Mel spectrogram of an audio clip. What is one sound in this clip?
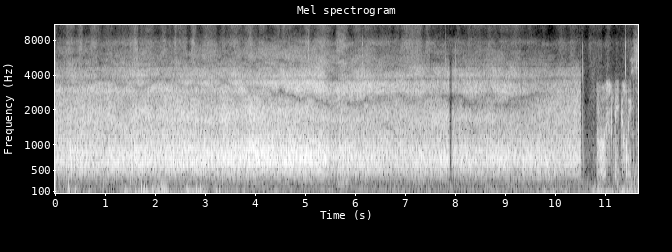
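A handheld radio hisses loudly with static.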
